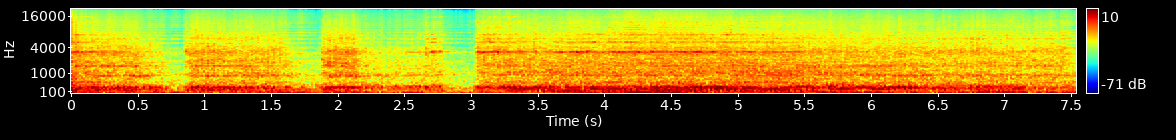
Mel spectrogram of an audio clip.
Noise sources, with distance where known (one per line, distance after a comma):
jackhammer, near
